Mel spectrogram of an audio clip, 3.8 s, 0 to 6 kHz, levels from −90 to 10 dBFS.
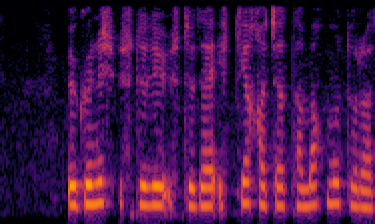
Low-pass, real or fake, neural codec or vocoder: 5.4 kHz; real; none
